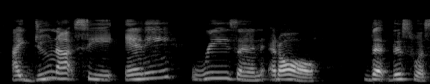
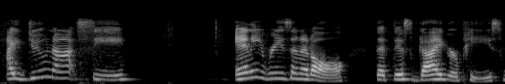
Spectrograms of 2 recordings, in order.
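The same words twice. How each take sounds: First: Talking through hiccups; hiccuping between words. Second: Said in the usual way. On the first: Real, not acted. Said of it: "sorry, I got the hiccups". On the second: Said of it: "I got the hiccups".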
